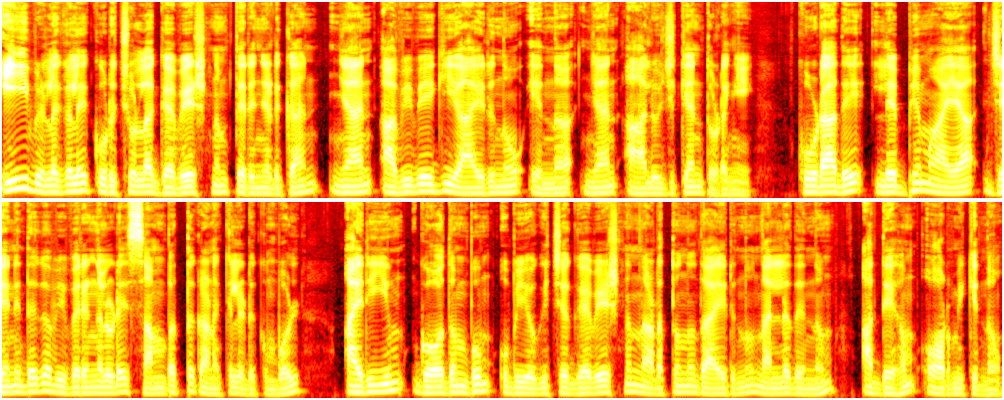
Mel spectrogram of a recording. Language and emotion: Malayalam, neutral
